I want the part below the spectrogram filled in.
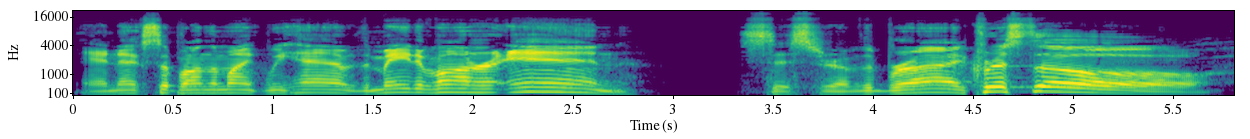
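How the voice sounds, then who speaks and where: A man announces the next speakers at a wedding in a slow, drawn-out way. His voice sits a little high and carries loudly. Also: lively intonation. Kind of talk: announcing into a microphone.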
